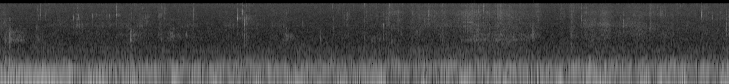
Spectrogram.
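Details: Dog named Nino eating grilled pork pouch, no talking: scattered soft bites and moist chewing clicks at an uneven pace, sitting above a continuous low-pitched hum.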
